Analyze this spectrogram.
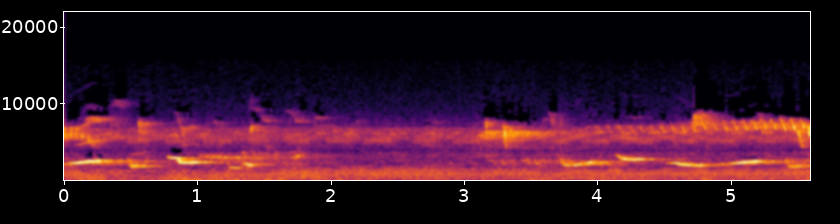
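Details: Rufous-bellied thrush singing in the woods: short clear whistled phrases in two bursts, some rising then falling, split by a quiet pause, over a steady high chatter of other birds.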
